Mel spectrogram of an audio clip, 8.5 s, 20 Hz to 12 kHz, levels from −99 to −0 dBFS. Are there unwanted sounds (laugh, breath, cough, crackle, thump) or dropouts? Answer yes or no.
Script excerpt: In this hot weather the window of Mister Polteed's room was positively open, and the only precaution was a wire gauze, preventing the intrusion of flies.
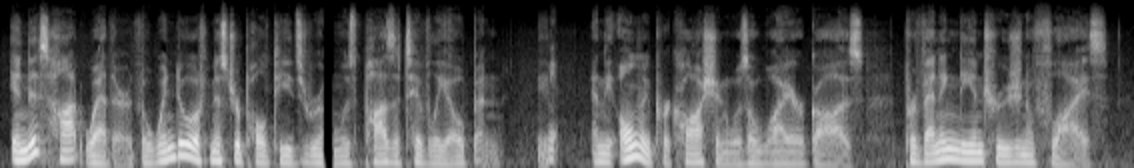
yes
